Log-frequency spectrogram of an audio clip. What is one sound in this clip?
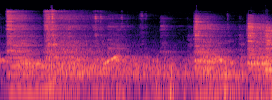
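Electronic synthesizer music plays with pulsing, pitched tones.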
